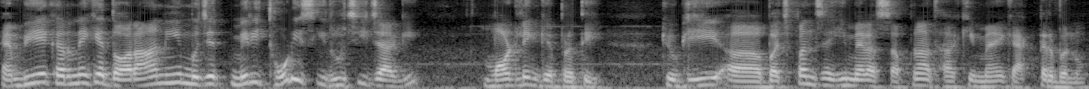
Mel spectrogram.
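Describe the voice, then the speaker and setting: Fairly high-pitched, a man's voice moves through very wide pitch swings. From Jamshedpur, Jharkhand, eastern India. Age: 20s. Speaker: actor and storyteller. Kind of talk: live-stream talk. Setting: live social media broadcast. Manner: frequent hesitations.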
